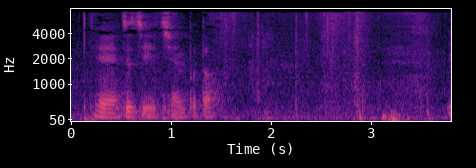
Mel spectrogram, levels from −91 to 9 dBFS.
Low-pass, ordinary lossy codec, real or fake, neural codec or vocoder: 7.2 kHz; MP3, 32 kbps; real; none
